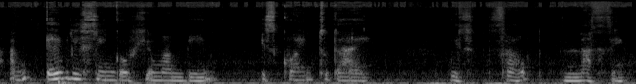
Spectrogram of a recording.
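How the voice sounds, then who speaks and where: Female speaker, for a reflective spiritual talk; unhurried delivery in short weighted phrases, gravelly creak in the voice. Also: on the low side, dark tone, a little hiss or hum, low-quality recording. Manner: deliberate, emphatic phrasing in short pieces with pauses.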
